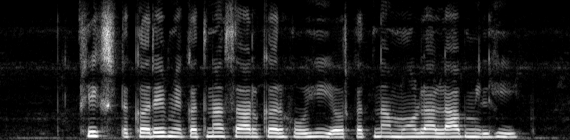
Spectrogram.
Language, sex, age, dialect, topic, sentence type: Chhattisgarhi, female, 41-45, Northern/Bhandar, banking, question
